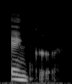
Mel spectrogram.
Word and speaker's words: anchor: And that brings us to our next vocabulary word, anchor.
